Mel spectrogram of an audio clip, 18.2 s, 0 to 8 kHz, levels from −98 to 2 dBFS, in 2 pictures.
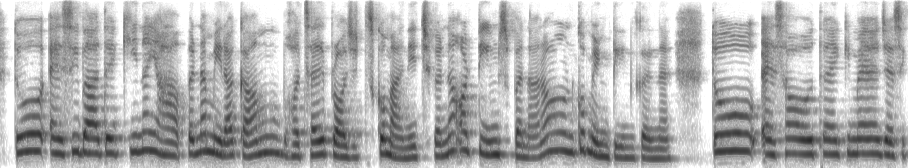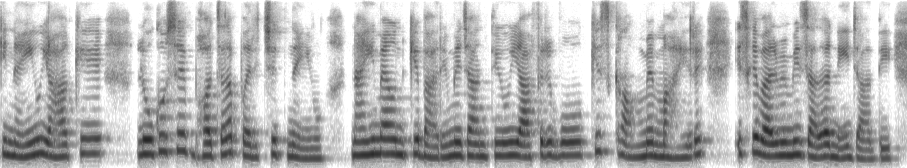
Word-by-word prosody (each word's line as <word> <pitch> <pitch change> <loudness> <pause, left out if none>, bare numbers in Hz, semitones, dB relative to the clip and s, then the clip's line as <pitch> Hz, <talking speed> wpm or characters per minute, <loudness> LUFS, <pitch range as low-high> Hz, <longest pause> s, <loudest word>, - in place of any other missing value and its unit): तो 305 +2 +3
ऐसी 265 +2 +1
बात 270 -2 +2
है 270 - +5
कि 295 +2 -3
ना 315 - 0
यहाँ 255 -8 -1
पर 260 - +1
ना 300 +3 0
मेरा 245 -6 +3
काम 235 +5 0
बहुत 215 -3 -4
सारे 235 +2 +3
प्रोजेक्ट्स 200 -3 0
को 265 - +3
मैनेज 195 -2 -1
करना 230 +7 -2
और 325 - -1
टीम्स 250 -2 +1
बनाना 210 +4 -3
और 315 +1 -3
उनको 300 +1 -1
मेंटेन 210 -9 -1
करना 175 -2 -2
है। 175 +1 -8 0.4
तो 310 +1 +1
ऐसा 250 +1 -1
होता 255 0 +1
है 250 -1 -1
कि 255 +2 -7
मैं 260 0 0
जैसे 240 -1 0
कि 250 - -2
नई 220 -2 +2
हूँ 255 +2 +3
यहाँ 210 -3 0
के 265 0 -3 0.4
लोगों 255 +4 +4
से 315 -1 +1
बहुत 225 -5 -1
ज़्यादा 270 +4 +1
परिचित 215 +3 -2
नहीं 185 -4 -3
हूँ, 180 0 -6 0.3
ना 235 - +2
ही 245 +2 +5
मैं 260 0 +3
उनके 255 0 +2
बारे 200 0 -3
में 230 +2 +4
जानती 220 -1 -1
हूँ 225 +1 +2
या 220 -3 +3
फिर 235 0 +1
वो 230 +1 0
किस 305 0 0
काम 205 -2 -3
में 230 - +3
माहिर 200 0 -1
है 255 - -2 0.3
इसके 280 +2 +3
बारे 225 -3 +6
में 235 0 +4
भी 245 +1 +4
ज़्यादा 215 -3 +3
नहीं 195 -2 0
जानती। 180 -1 -6
240 Hz, 220 wpm, -24 LUFS, 210-260 Hz, 0.4 s, बारे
